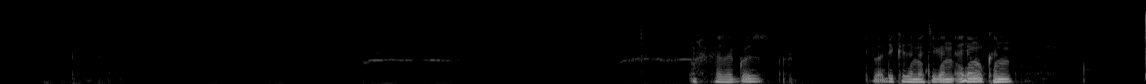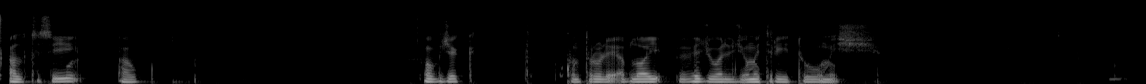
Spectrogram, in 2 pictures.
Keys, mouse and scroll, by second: 11.6 alt+c, 14.7-21.7 right drag, 22.1 alt+h.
